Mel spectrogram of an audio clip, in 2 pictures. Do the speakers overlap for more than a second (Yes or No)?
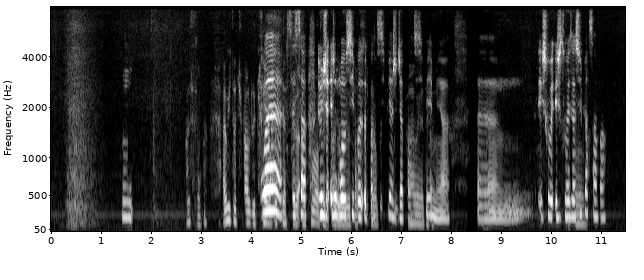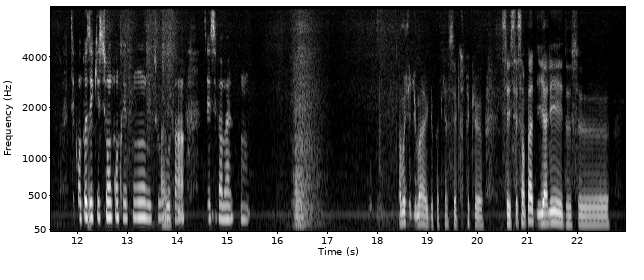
Yes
